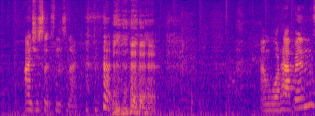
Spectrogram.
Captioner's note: singing; laughter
